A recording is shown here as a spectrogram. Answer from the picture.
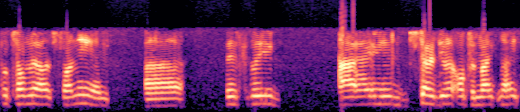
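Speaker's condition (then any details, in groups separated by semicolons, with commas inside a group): Cerebral palsy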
